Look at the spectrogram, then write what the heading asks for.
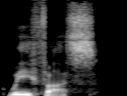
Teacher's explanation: you have a voiced E followed by a voiceless F followed by a voiced A, weefus. So in that environment, it was natural to just let the vocal folds vibrate all the way through.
